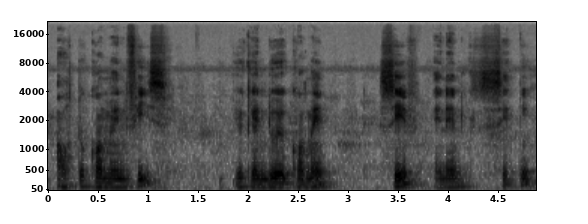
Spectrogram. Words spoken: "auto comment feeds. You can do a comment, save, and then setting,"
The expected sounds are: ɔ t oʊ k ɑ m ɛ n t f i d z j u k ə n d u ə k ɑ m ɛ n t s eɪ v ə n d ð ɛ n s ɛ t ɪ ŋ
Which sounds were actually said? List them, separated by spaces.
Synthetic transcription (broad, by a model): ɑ t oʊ k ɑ m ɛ n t f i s j u k ə n d u ə k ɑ m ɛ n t s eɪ f ə n d ɛ n s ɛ t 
